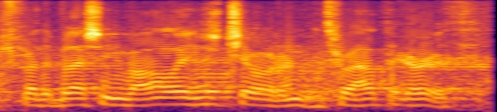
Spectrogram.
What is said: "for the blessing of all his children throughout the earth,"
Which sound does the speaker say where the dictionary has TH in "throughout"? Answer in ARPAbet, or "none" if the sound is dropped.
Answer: TH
